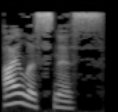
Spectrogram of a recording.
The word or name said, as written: eyelessness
